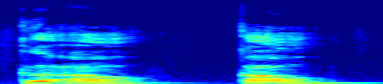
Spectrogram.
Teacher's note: On referme progressivement la mâchoire tout en arrondissant les lèvres pour glisser vers le O.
